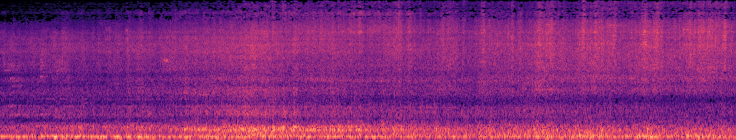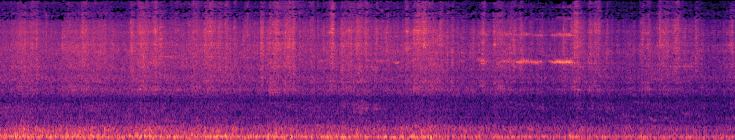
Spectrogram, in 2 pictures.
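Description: A train passing along the platform road, its wheels clattering over rail joints and pointwork amid a steady rumble, with a brief high wheel squeal a few seconds before the end.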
